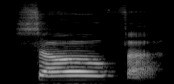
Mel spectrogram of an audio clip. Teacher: the vowel a in the discovery words is pronounced uh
